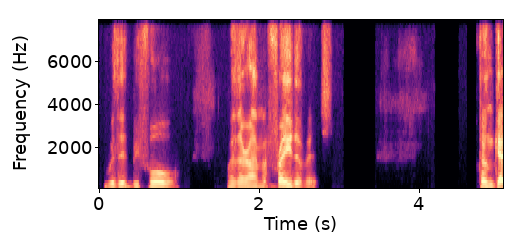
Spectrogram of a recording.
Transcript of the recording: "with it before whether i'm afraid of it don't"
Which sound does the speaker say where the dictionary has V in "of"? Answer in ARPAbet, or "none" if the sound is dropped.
V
